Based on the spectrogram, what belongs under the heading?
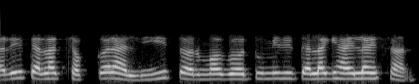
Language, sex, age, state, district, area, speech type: Marathi, female, 30-45, Maharashtra, Yavatmal, rural, conversation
